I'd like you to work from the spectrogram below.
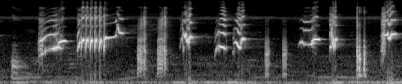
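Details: Yellow-eyed Javan myna in energetic song for tutoring other birds: grating squawks mixed with bright, slurred whistles and short clicks, delivered in a quick, uneven chatter over a soft background hum.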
